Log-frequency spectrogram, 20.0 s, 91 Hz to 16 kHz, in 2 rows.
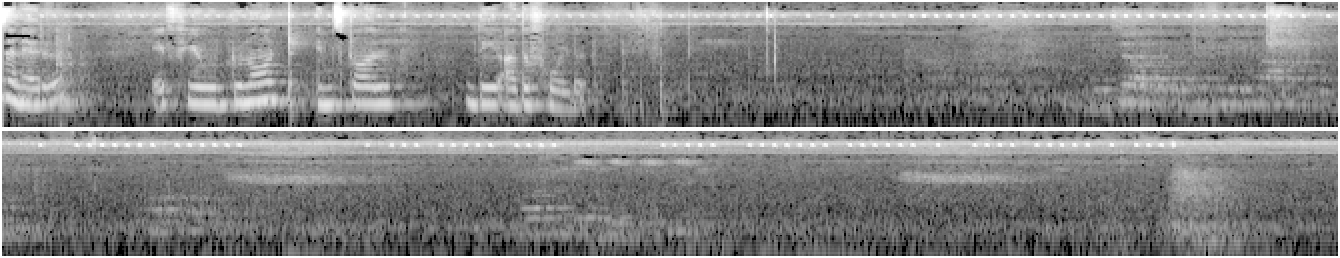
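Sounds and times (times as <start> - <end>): insect chirping: 0.0 - 20.0
soft rustle: 4.4 - 5.3.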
